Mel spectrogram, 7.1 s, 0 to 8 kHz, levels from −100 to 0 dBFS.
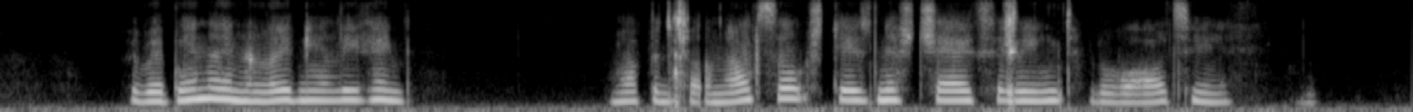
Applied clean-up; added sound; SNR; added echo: neural diffusion model UNIVERSE++.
